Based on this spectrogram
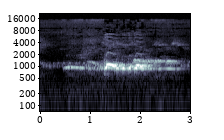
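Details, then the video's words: Local zebra dove used as a lure bird: a soft low coo, steady at first, then rising into a louder wavering, rolling phrase that fades out, on a quiet background. "PANCINGAN PALING AMPUH PERKUTUT LOKAL GACOR"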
